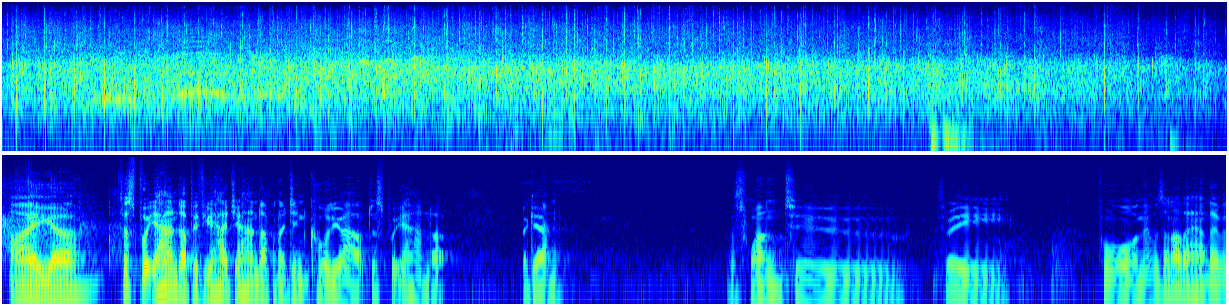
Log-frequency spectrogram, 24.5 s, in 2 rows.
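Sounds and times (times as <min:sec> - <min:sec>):
audience applause: 0:00.0 - 0:12.8
speech: 0:12.4 - 0:16.8, 0:17.5 - 0:17.9, 0:19.6 - 0:22.4, 0:23.2 - 0:24.4.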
